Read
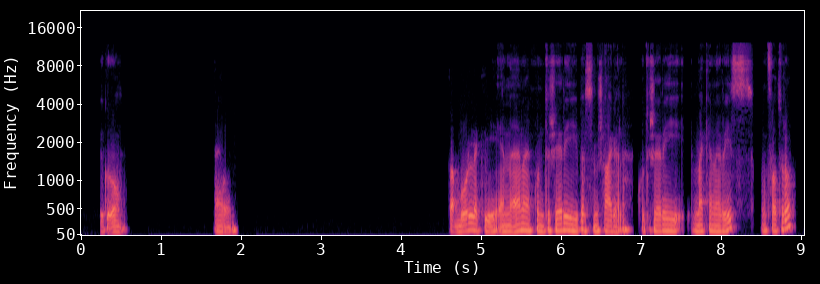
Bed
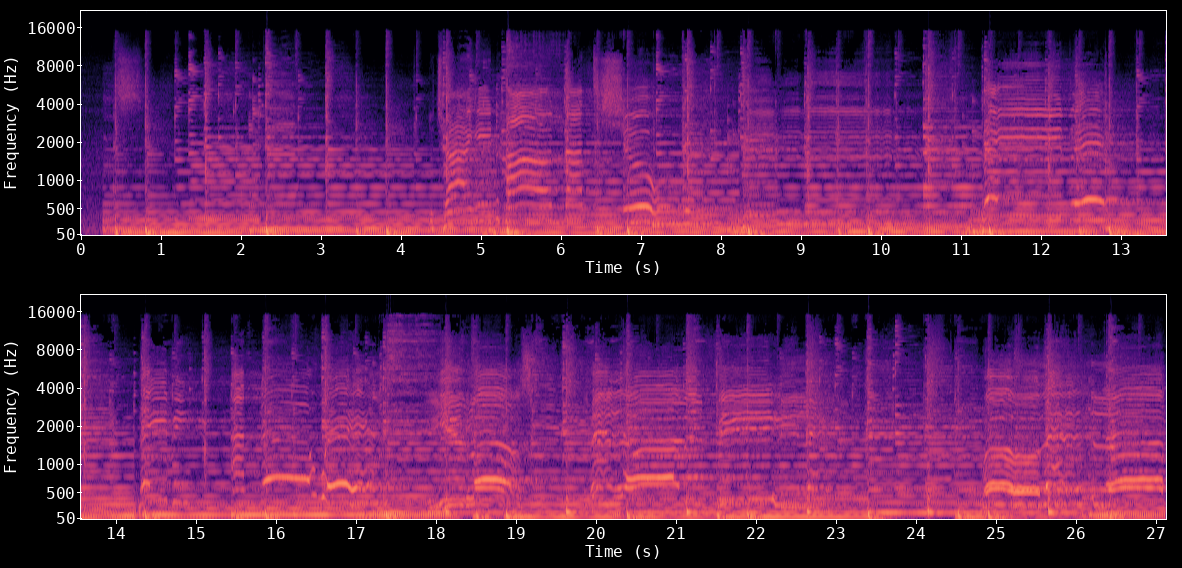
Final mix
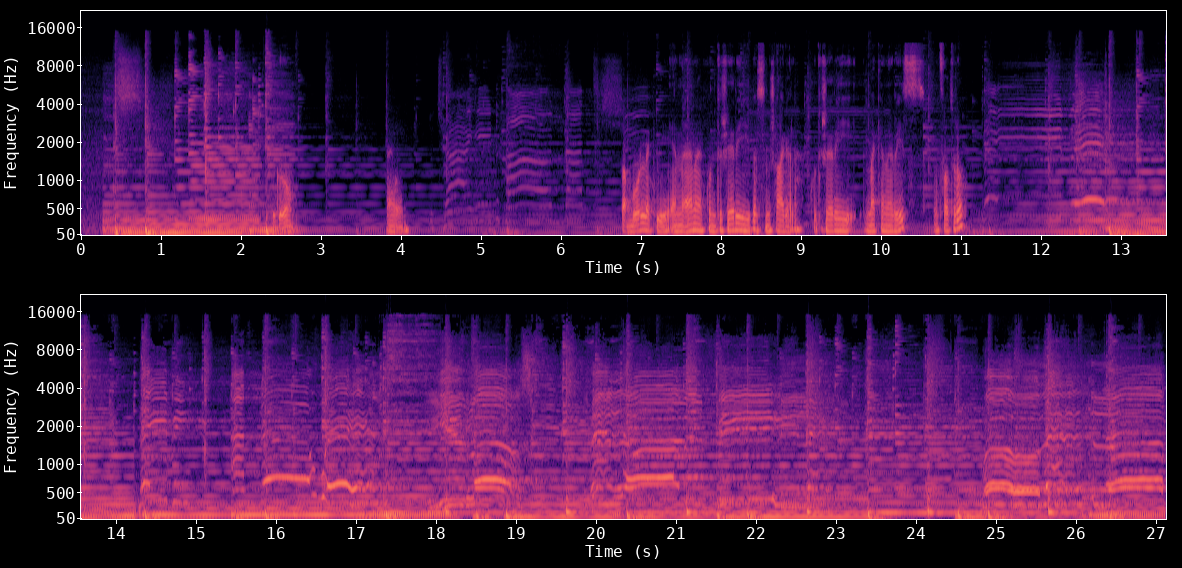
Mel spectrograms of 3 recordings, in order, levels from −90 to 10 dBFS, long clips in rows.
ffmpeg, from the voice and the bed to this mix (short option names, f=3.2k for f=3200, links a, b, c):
-filter_complex "[0:a]adelay=2150,volume=-3dB[a];[1:a]volume=18dB,afade=t=out:st=1.96:d=0.88:silence=0.0841395,afade=t=in:st=11.86:d=1.33:silence=0.105925[b];[a][b]amix=inputs=2:normalize=0"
